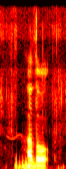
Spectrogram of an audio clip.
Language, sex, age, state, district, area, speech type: Santali, male, 30-45, Jharkhand, Seraikela Kharsawan, rural, spontaneous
